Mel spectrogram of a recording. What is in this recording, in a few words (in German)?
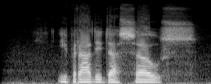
Pradi da Sòus Mundart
